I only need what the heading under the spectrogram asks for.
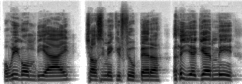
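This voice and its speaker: A man hosting a casual fan match review, excitable and talking straight to his viewers, his voice groggy from a cold. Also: a little high, a little fast. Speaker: football fan channel host.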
